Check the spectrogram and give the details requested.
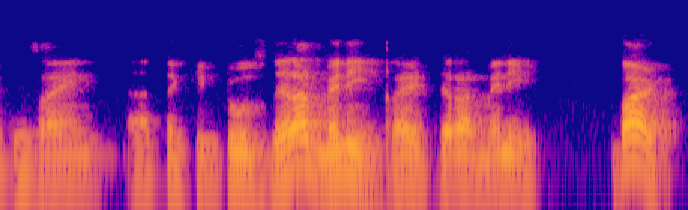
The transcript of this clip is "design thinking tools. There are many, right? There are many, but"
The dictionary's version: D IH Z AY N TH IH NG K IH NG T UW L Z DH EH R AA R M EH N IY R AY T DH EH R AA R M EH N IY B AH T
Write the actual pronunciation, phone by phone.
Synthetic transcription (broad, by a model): D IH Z AY N T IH NG K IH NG T UW L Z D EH R AA R M EH N IY R AY T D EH R AA R M EH N IY B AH T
